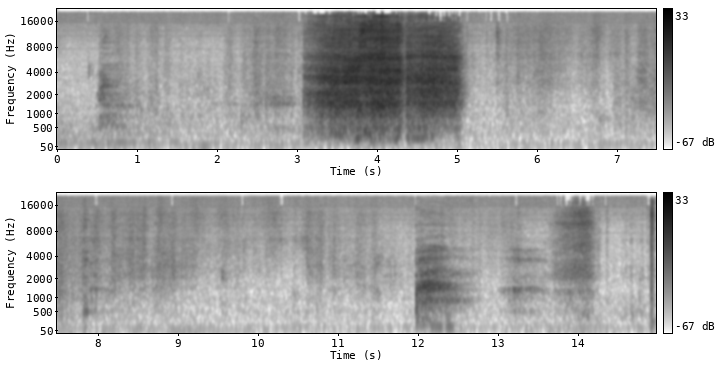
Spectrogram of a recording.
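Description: A loud, explosive sneeze with a hissing burst, followed later by a shorter snorting, wet nasal sound; an ordinary sneeze.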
